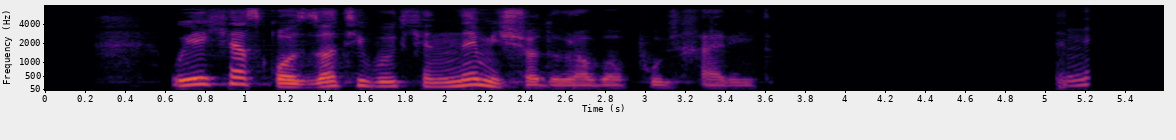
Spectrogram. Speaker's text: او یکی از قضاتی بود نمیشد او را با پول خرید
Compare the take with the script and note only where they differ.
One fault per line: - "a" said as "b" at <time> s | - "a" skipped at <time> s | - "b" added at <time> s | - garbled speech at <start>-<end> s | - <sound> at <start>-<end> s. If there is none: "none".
- "که" added at 1.8 s
- laugh at 5.1-5.2 s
